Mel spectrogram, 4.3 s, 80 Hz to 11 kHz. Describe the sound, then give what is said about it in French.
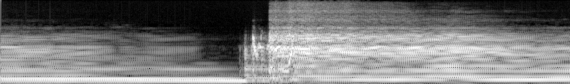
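A distorted electric guitar played through a tiny Marshall MS4 double stack amp, about 15 cm tall: a sustained buzzing chord, then a harder strum around two seconds that rings out loud and gritty with no talking. “Excellent le petit Marshall MS4, euh, ah, double, ampli, le double stack Marshall, 38 euros”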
